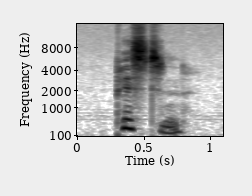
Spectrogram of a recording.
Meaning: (noun) A solid disk or cylinder that fits inside a hollow cylinder, and moves under pressure (as in an engine) or displaces fluid (as in a pump)
- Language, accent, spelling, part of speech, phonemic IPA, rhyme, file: English, US, piston, noun / verb, /ˈpɪstən/, -ɪstən, En-us-piston.ogg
